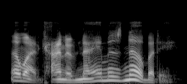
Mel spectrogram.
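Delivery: put-on high, shocked old woman's objection; Mother Slaughter aghast at the name; scandalized. Shocked old woman, scandalized.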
